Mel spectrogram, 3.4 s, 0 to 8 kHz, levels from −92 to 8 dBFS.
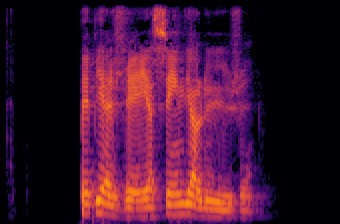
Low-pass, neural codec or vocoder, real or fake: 7.2 kHz; none; real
